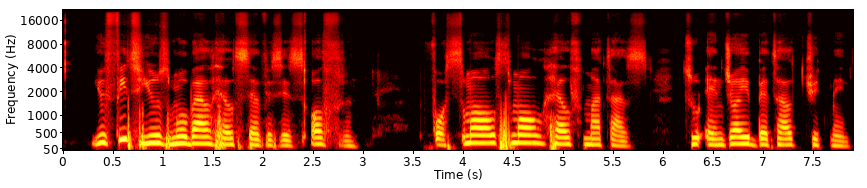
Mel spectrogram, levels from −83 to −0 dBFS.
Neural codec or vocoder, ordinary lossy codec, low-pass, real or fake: autoencoder, 48 kHz, 128 numbers a frame, DAC-VAE, trained on Japanese speech; none; none; fake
